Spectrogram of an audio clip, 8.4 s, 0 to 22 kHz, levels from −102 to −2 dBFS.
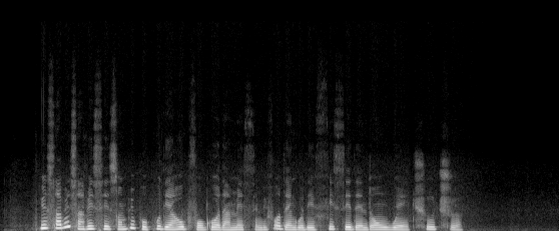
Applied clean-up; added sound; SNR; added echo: none; none; none; none.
